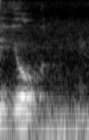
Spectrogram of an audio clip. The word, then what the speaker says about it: yoga: So yoga, say for example, many people say yoga. कहाँ जा रहे हो yoga? Say it rightly, just yoga. Even some people say yoga. That's also not correct. It's yoga. You understand the varnamala, the phonetics.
